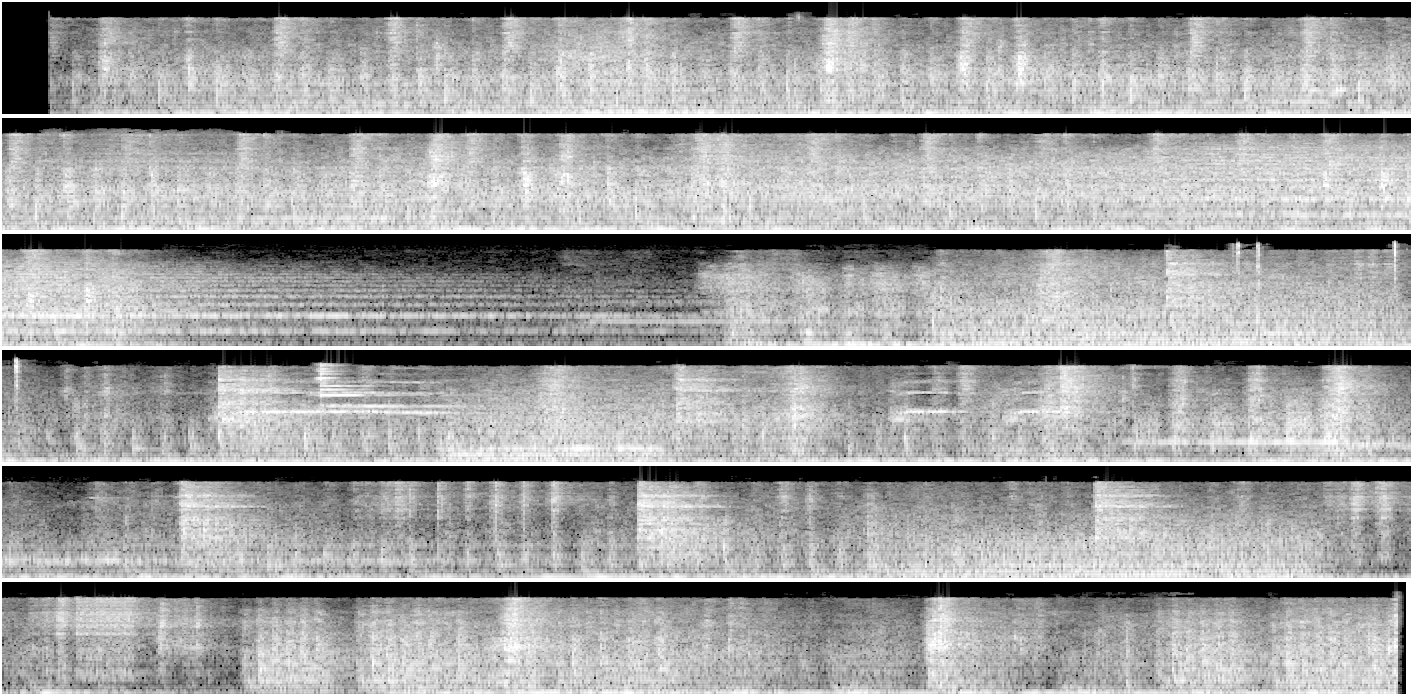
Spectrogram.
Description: climax bgm; appudo ippudo eppudo movie

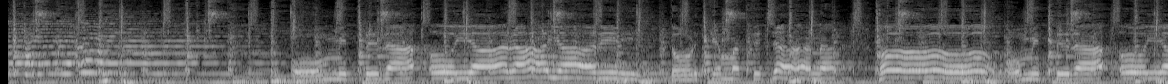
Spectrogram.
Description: emotional ringtone; friendship emotional

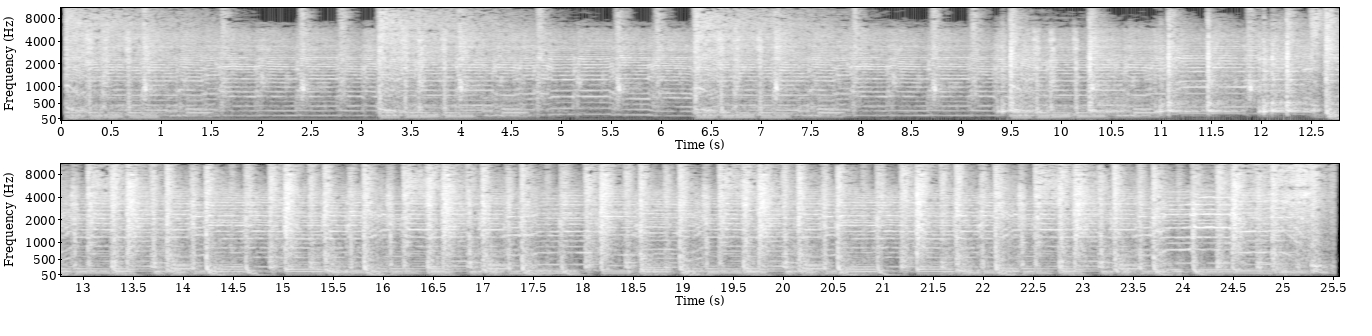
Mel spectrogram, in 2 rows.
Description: song bgm ringtone; pushpa 2 the rule movie

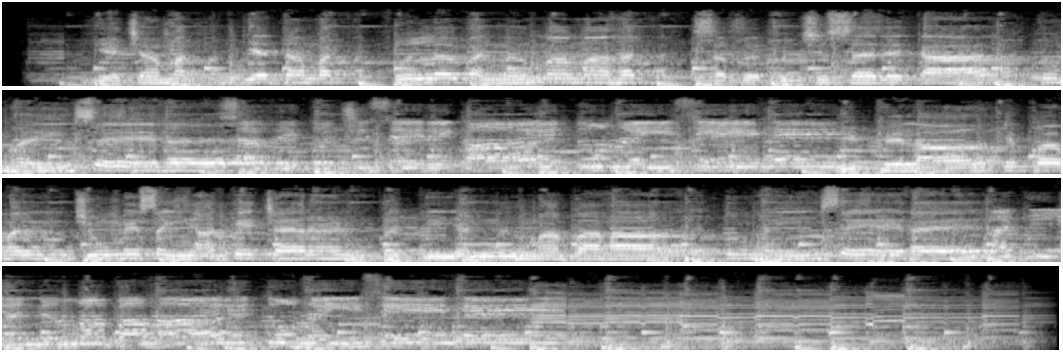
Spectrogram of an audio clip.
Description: indian ringtone, hindi ringtone; Hindi Movie Ringtones & BGM

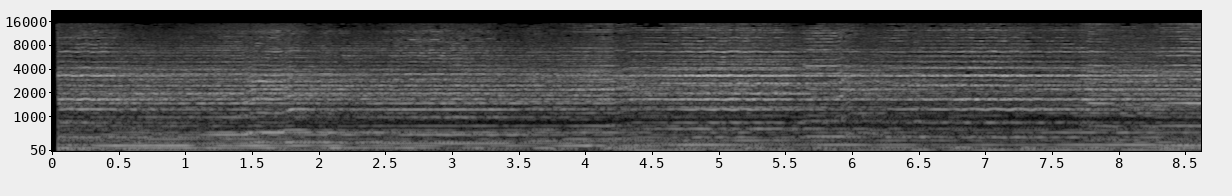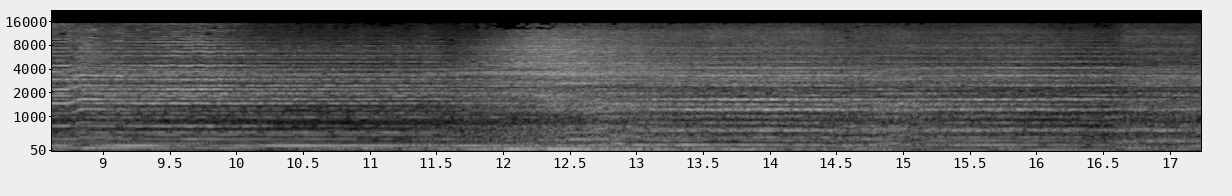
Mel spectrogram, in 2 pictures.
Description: climax bgm ringtone; amaran; sai pallavi

